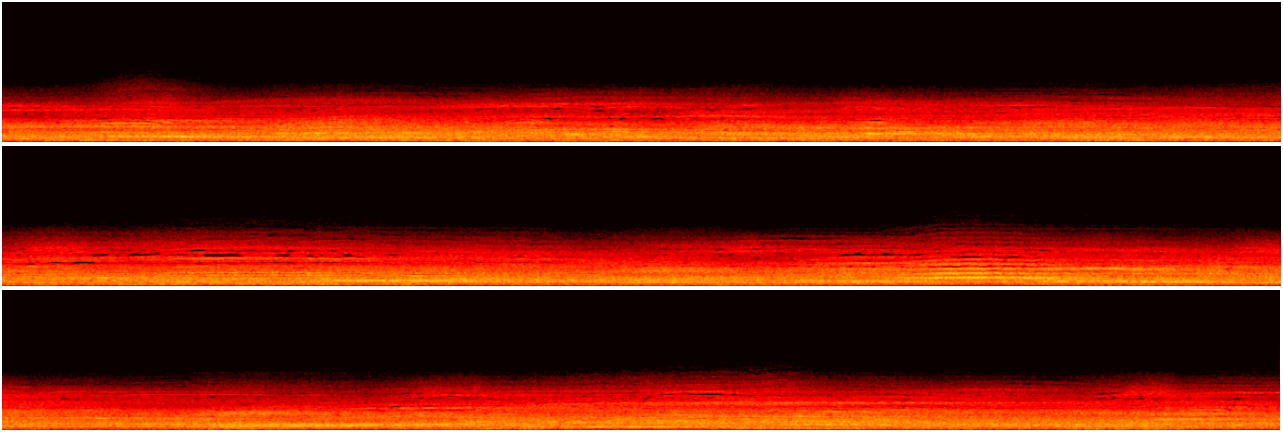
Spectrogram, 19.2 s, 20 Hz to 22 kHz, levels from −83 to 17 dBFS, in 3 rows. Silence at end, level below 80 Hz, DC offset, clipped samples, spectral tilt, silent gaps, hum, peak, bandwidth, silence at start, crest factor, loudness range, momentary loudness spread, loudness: 0 s; -82 dBFS; under 0.1%; under 0.1%; 1 dB/octave; none; none; -4 dBFS; 9.6 kHz; 0 s; 16 dB; 2 LU; 3 LU; -20 LUFS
